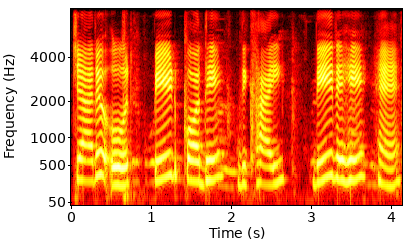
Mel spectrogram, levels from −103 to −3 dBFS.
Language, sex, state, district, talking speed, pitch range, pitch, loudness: Hindi, female, Himachal Pradesh, Shimla, 115 wpm, 250-295 Hz, 280 Hz, -13 LUFS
